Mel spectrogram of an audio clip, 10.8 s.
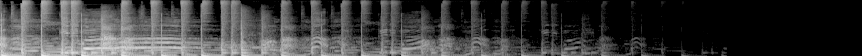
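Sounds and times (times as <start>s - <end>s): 
African music: 0.0s - 8.2s.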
